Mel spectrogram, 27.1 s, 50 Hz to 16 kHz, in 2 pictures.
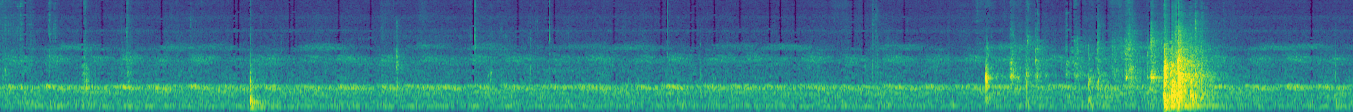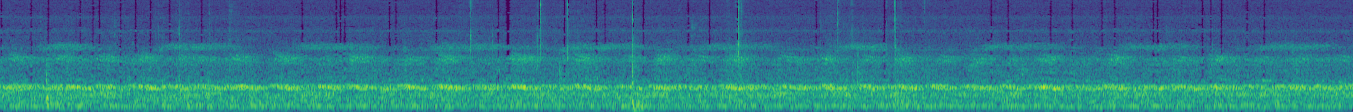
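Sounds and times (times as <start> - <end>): steady pulsing hum: 0.0 - 27.0.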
